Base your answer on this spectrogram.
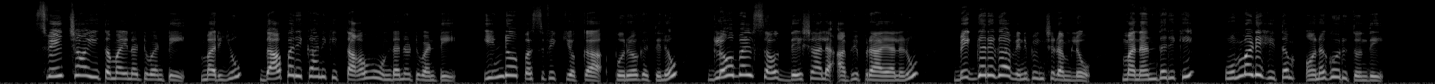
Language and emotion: Telugu, neutral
